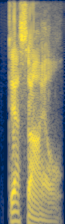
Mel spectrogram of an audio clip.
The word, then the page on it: decile: American English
